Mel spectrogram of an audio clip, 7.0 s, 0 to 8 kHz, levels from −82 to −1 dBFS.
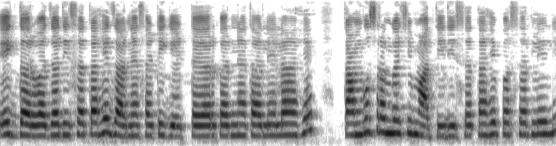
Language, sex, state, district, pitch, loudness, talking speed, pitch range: Marathi, female, Maharashtra, Sindhudurg, 230 Hz, -17 LUFS, 140 wpm, 220-245 Hz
